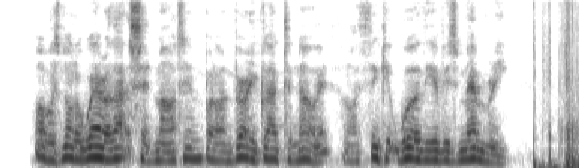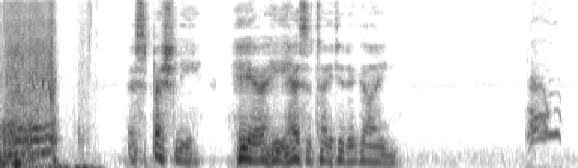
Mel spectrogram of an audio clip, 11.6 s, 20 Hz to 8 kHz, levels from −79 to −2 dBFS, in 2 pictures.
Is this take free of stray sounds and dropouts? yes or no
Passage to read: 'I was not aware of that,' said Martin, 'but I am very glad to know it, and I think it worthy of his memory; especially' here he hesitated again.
no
